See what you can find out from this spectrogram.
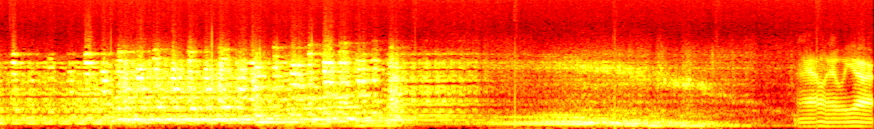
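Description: A car engine drones steadily as the vehicle drives, its rumble shifting in pitch as it speeds up and slows, with a brief wavering tone near the end.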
